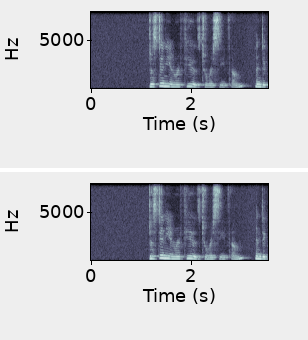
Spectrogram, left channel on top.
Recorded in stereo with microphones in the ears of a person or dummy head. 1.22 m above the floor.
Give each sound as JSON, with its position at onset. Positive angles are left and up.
{"t": 1.2, "sound": "a woman speaking", "side_deg": -45, "distance_m": 2.0}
